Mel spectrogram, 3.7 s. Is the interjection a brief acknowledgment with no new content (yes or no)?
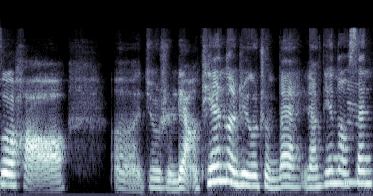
no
